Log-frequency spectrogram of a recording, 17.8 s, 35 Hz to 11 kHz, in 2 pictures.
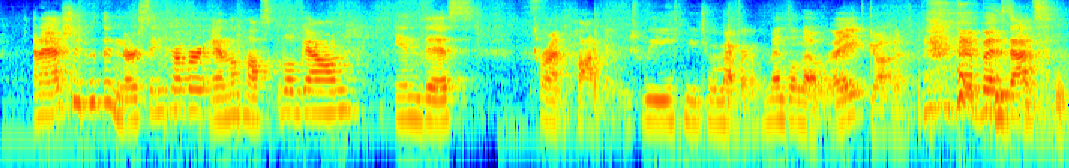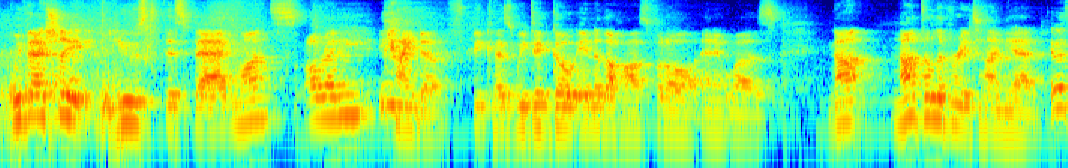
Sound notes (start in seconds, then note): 7.7 laughs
